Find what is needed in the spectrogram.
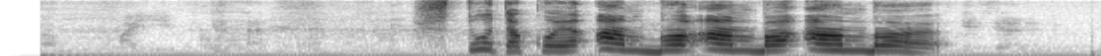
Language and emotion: Russian, angry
